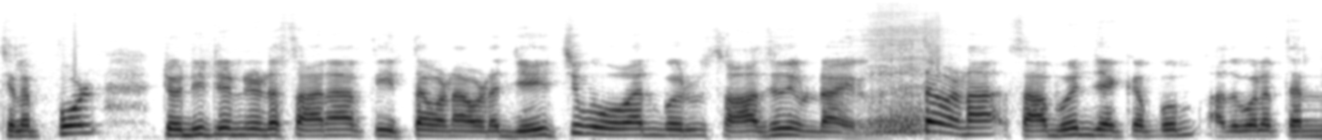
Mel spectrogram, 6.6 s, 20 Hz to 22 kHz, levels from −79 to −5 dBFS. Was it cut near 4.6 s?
yes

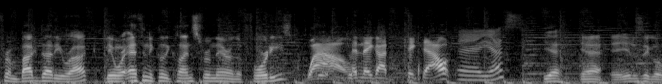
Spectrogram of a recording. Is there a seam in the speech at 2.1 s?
no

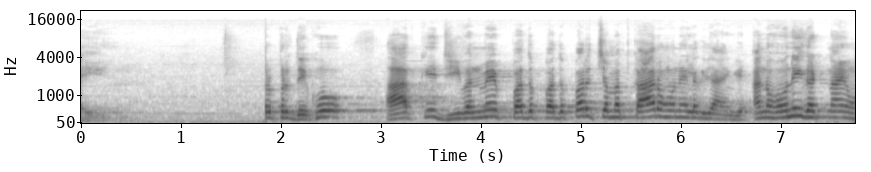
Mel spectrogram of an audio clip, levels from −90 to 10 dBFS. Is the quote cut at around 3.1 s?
no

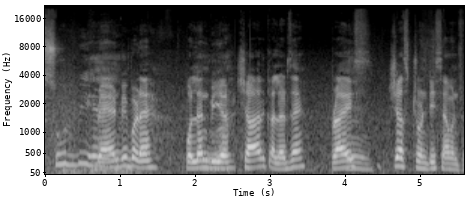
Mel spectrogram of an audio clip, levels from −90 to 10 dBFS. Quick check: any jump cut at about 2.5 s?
yes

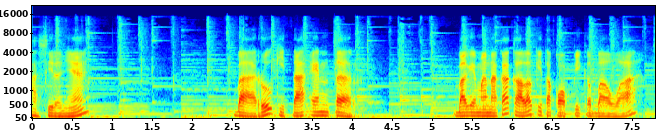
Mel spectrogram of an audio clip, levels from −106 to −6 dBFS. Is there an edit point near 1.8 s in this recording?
yes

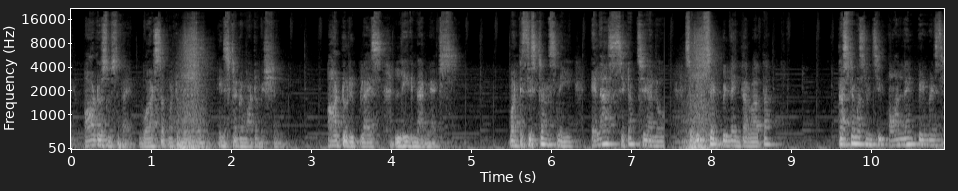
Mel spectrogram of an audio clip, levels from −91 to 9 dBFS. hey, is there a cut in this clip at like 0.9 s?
yes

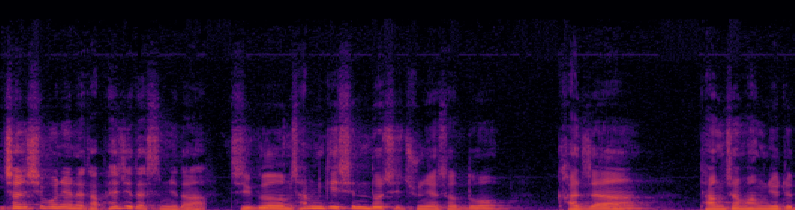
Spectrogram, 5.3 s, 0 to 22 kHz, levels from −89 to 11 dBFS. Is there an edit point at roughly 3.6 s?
no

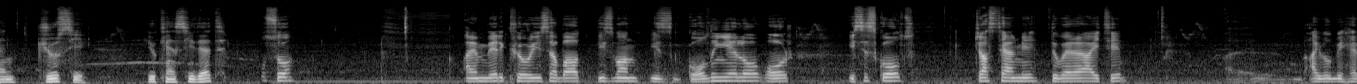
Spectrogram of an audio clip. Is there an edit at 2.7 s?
yes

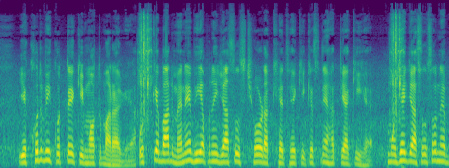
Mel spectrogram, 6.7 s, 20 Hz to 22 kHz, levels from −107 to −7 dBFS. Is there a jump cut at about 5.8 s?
yes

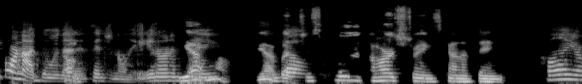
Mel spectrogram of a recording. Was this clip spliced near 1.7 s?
no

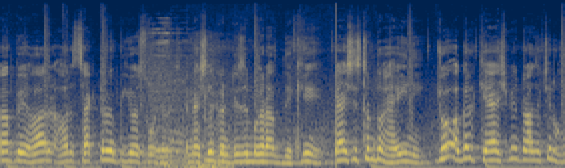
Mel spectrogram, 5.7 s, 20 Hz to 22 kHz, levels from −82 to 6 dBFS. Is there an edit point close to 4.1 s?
no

